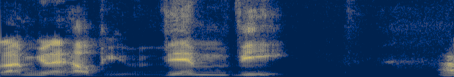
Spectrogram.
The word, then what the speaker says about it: Vimvi: V-I-M-V-I. A lot of people can't pronounce it, but I'm going to help you. Vimvi.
